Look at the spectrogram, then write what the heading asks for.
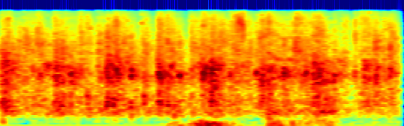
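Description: A crowd applauds steadily for the king, dense overlapping claps filling the room at moderate volume from start to finish, with no voices standing out.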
